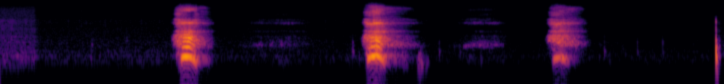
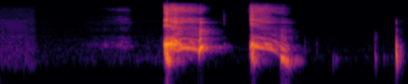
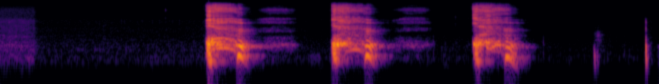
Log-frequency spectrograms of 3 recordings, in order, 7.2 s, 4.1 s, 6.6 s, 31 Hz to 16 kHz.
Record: {"exhalation_length": "7.2 s", "exhalation_amplitude": 20553, "exhalation_signal_mean_std_ratio": 0.21, "cough_length": "4.1 s", "cough_amplitude": 25830, "cough_signal_mean_std_ratio": 0.3, "three_cough_length": "6.6 s", "three_cough_amplitude": 25721, "three_cough_signal_mean_std_ratio": 0.32, "survey_phase": "beta (2021-08-13 to 2022-03-07)", "age": "45-64", "gender": "Female", "wearing_mask": "No", "symptom_cough_any": true, "symptom_runny_or_blocked_nose": true, "symptom_fatigue": true, "symptom_headache": true, "symptom_onset": "2 days", "smoker_status": "Never smoked", "respiratory_condition_asthma": false, "respiratory_condition_other": false, "recruitment_source": "Test and Trace", "submission_delay": "2 days", "covid_test_result": "Positive", "covid_test_method": "RT-qPCR", "covid_ct_value": 33.5, "covid_ct_gene": "ORF1ab gene", "covid_ct_mean": 33.9, "covid_viral_load": "7.6 copies/ml", "covid_viral_load_category": "Minimal viral load (< 10K copies/ml)"}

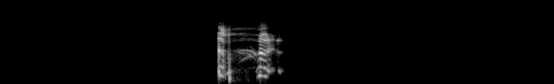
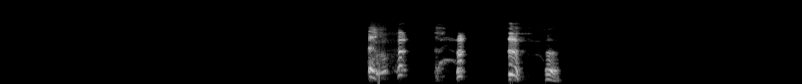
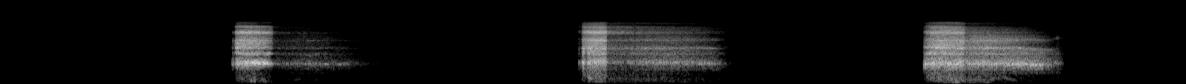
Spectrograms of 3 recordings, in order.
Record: {"cough_length": "5.5 s", "cough_amplitude": 29170, "cough_signal_mean_std_ratio": 0.16, "three_cough_length": "8.0 s", "three_cough_amplitude": 30981, "three_cough_signal_mean_std_ratio": 0.19, "exhalation_length": "11.9 s", "exhalation_amplitude": 25725, "exhalation_signal_mean_std_ratio": 0.35, "survey_phase": "beta (2021-08-13 to 2022-03-07)", "age": "45-64", "gender": "Female", "wearing_mask": "No", "symptom_headache": true, "smoker_status": "Current smoker (11 or more cigarettes per day)", "respiratory_condition_asthma": false, "respiratory_condition_other": false, "recruitment_source": "REACT", "submission_delay": "1 day", "covid_test_result": "Negative", "covid_test_method": "RT-qPCR", "influenza_a_test_result": "Negative", "influenza_b_test_result": "Negative"}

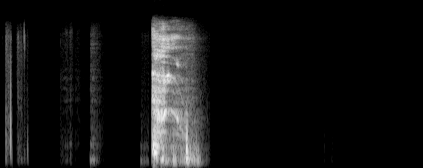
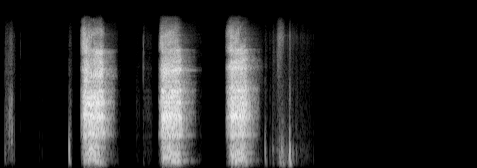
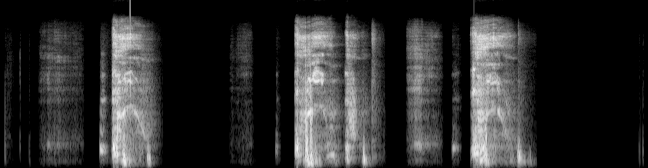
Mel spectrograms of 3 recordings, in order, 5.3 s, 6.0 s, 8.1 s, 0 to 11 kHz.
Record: {"cough_length": "5.3 s", "cough_amplitude": 30528, "cough_signal_mean_std_ratio": 0.2, "exhalation_length": "6.0 s", "exhalation_amplitude": 30302, "exhalation_signal_mean_std_ratio": 0.31, "three_cough_length": "8.1 s", "three_cough_amplitude": 32767, "three_cough_signal_mean_std_ratio": 0.32, "survey_phase": "beta (2021-08-13 to 2022-03-07)", "age": "18-44", "gender": "Male", "wearing_mask": "No", "symptom_none": true, "smoker_status": "Never smoked", "respiratory_condition_asthma": false, "respiratory_condition_other": false, "recruitment_source": "Test and Trace", "submission_delay": "2 days", "covid_test_result": "Negative", "covid_test_method": "ePCR"}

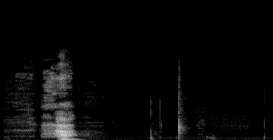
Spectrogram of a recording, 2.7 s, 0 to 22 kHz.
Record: {"exhalation_length": "2.7 s", "exhalation_amplitude": 26374, "exhalation_signal_mean_std_ratio": 0.24, "survey_phase": "beta (2021-08-13 to 2022-03-07)", "age": "45-64", "gender": "Male", "wearing_mask": "No", "symptom_shortness_of_breath": true, "symptom_onset": "12 days", "smoker_status": "Never smoked", "respiratory_condition_asthma": true, "respiratory_condition_other": false, "recruitment_source": "REACT", "submission_delay": "1 day", "covid_test_result": "Positive", "covid_test_method": "RT-qPCR", "covid_ct_value": 21.0, "covid_ct_gene": "E gene", "influenza_a_test_result": "Negative", "influenza_b_test_result": "Negative"}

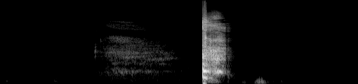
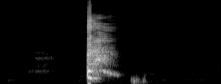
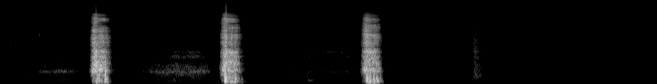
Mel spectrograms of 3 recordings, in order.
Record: {"cough_length": "3.6 s", "cough_amplitude": 32768, "cough_signal_mean_std_ratio": 0.19, "three_cough_length": "2.2 s", "three_cough_amplitude": 32768, "three_cough_signal_mean_std_ratio": 0.22, "exhalation_length": "6.6 s", "exhalation_amplitude": 32768, "exhalation_signal_mean_std_ratio": 0.21, "survey_phase": "beta (2021-08-13 to 2022-03-07)", "age": "45-64", "gender": "Male", "wearing_mask": "No", "symptom_runny_or_blocked_nose": true, "symptom_shortness_of_breath": true, "symptom_fatigue": true, "symptom_headache": true, "symptom_change_to_sense_of_smell_or_taste": true, "symptom_onset": "2 days", "smoker_status": "Ex-smoker", "respiratory_condition_asthma": false, "respiratory_condition_other": false, "recruitment_source": "Test and Trace", "submission_delay": "2 days", "covid_test_result": "Positive", "covid_test_method": "RT-qPCR", "covid_ct_value": 33.0, "covid_ct_gene": "N gene"}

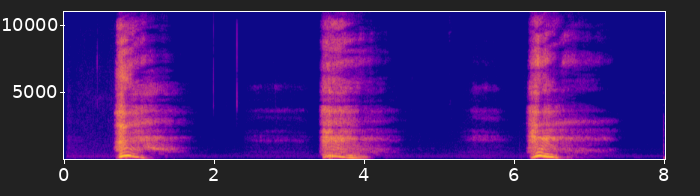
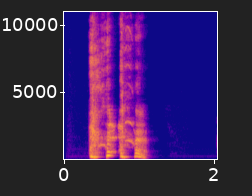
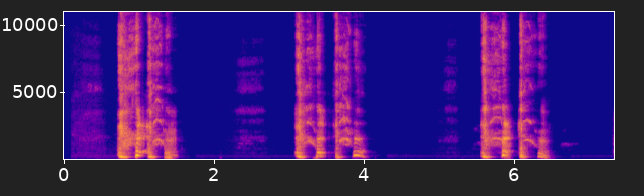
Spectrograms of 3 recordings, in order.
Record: {"exhalation_length": "8.0 s", "exhalation_amplitude": 29288, "exhalation_signal_mean_std_ratio": 0.33, "cough_length": "2.0 s", "cough_amplitude": 32547, "cough_signal_mean_std_ratio": 0.43, "three_cough_length": "7.3 s", "three_cough_amplitude": 32767, "three_cough_signal_mean_std_ratio": 0.36, "survey_phase": "beta (2021-08-13 to 2022-03-07)", "age": "65+", "gender": "Male", "wearing_mask": "No", "symptom_none": true, "smoker_status": "Never smoked", "respiratory_condition_asthma": true, "respiratory_condition_other": false, "recruitment_source": "REACT", "submission_delay": "1 day", "covid_test_result": "Negative", "covid_test_method": "RT-qPCR", "influenza_a_test_result": "Negative", "influenza_b_test_result": "Negative"}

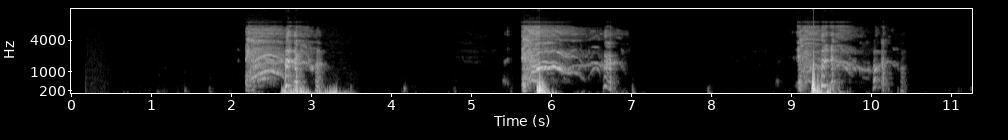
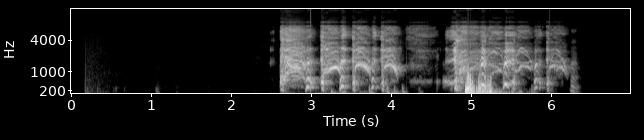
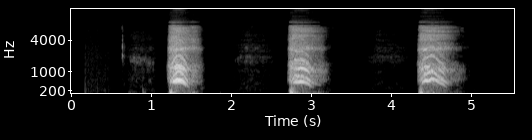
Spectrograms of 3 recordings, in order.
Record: {"three_cough_length": "11.3 s", "three_cough_amplitude": 32768, "three_cough_signal_mean_std_ratio": 0.26, "cough_length": "7.0 s", "cough_amplitude": 32768, "cough_signal_mean_std_ratio": 0.42, "exhalation_length": "5.5 s", "exhalation_amplitude": 32768, "exhalation_signal_mean_std_ratio": 0.3, "survey_phase": "beta (2021-08-13 to 2022-03-07)", "age": "18-44", "gender": "Male", "wearing_mask": "No", "symptom_runny_or_blocked_nose": true, "smoker_status": "Never smoked", "respiratory_condition_asthma": false, "respiratory_condition_other": false, "recruitment_source": "REACT", "submission_delay": "1 day", "covid_test_result": "Negative", "covid_test_method": "RT-qPCR", "influenza_a_test_result": "Negative", "influenza_b_test_result": "Negative"}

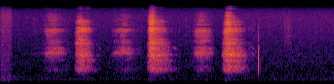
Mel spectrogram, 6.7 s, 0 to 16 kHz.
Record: {"exhalation_length": "6.7 s", "exhalation_amplitude": 2465, "exhalation_signal_mean_std_ratio": 0.42, "survey_phase": "beta (2021-08-13 to 2022-03-07)", "age": "65+", "gender": "Female", "wearing_mask": "No", "symptom_none": true, "smoker_status": "Current smoker (11 or more cigarettes per day)", "respiratory_condition_asthma": false, "respiratory_condition_other": false, "recruitment_source": "REACT", "submission_delay": "2 days", "covid_test_result": "Negative", "covid_test_method": "RT-qPCR", "influenza_a_test_result": "Negative", "influenza_b_test_result": "Negative"}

